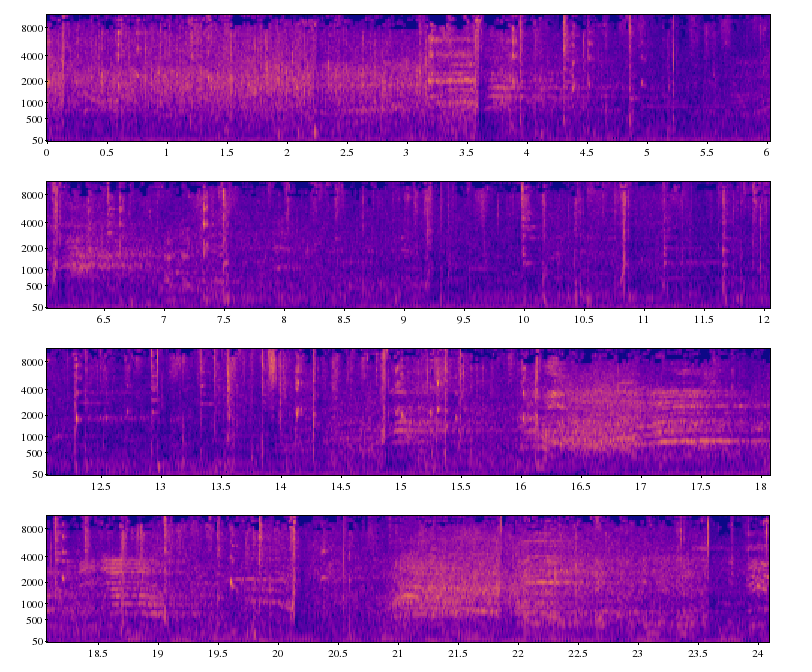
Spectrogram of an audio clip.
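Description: Badminton rally: rackets striking the shuttlecock in a run of sharp hits, over steady crowd noise, with louder crowd voices and shouting near the end.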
